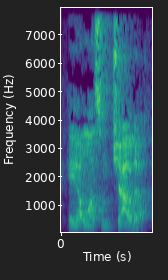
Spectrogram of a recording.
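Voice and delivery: loud mock New England accent. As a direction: imitate a New Englander, loudly. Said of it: "somebody from New England say".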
